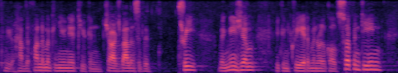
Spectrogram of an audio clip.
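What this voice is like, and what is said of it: Indian English accent. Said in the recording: “Having an Indian accent, it can interfere.”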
